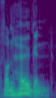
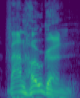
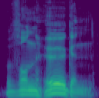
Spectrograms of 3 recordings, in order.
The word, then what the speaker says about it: Von Heugen: Sounds like the Swedish letter Ö. Yeah, like in my name, Von Heugen. It's the same sound, actually. My last name in Dutch is Von Heugen. And it always gets butchered up when I go to the US. Van Hogen. Van Hogen. No, Von Heugen.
